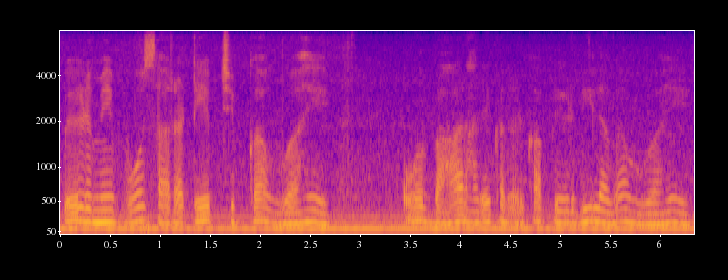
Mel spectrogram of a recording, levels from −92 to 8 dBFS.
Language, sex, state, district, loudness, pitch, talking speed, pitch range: Hindi, male, Madhya Pradesh, Bhopal, -16 LUFS, 90 Hz, 170 wpm, 85-95 Hz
